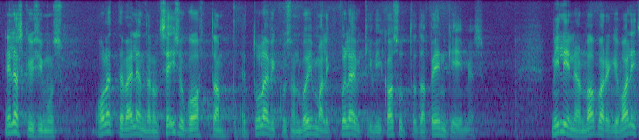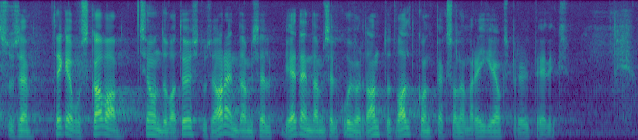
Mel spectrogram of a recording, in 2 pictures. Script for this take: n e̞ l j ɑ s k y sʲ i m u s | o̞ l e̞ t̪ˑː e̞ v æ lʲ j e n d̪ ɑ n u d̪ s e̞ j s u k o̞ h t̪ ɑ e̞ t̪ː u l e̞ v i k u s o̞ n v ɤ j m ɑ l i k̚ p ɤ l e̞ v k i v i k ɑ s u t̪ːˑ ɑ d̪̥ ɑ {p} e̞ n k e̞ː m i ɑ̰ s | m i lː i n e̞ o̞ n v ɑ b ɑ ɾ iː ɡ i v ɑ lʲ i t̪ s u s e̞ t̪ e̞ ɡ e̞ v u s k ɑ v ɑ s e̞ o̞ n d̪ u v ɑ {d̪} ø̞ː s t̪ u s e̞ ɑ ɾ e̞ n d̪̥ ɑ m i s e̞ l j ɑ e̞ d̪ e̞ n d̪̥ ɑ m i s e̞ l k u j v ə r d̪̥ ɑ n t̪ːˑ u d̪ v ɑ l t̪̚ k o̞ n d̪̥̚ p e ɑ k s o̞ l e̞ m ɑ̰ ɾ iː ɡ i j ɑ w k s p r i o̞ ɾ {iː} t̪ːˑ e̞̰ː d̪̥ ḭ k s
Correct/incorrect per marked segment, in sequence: correct, incorrect: t̪, incorrect: i

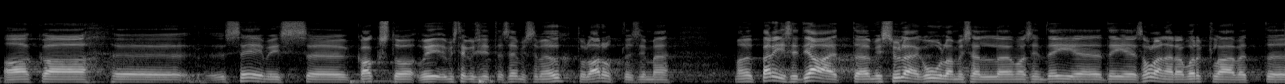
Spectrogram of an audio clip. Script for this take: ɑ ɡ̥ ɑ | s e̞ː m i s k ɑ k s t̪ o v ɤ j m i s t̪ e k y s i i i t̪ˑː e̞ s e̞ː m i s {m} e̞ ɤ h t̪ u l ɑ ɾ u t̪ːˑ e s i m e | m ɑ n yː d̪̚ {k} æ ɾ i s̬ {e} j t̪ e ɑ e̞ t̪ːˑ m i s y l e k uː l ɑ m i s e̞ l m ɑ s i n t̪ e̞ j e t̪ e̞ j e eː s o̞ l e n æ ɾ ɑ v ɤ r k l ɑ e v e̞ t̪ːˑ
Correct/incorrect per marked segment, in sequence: correct, incorrect: p, correct

